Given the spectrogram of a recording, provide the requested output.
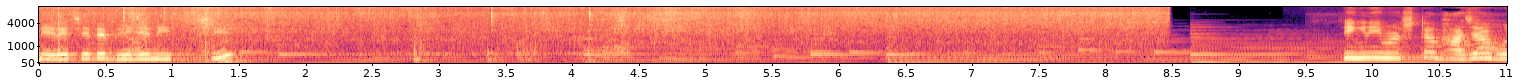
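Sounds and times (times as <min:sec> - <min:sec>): prawns sizzling in oil: 0:00.0 - 0:08.5.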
